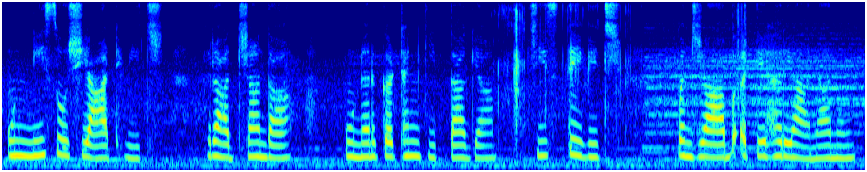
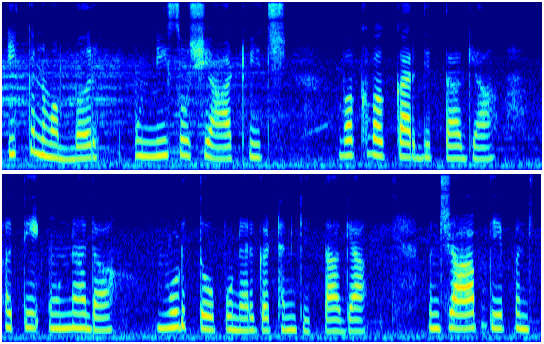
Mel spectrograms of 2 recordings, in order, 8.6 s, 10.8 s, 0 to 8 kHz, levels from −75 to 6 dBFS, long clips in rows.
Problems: constant background noise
